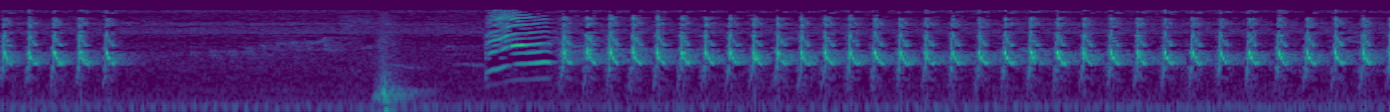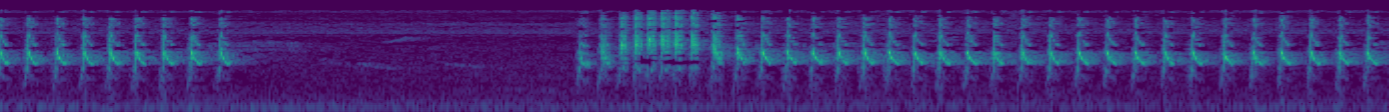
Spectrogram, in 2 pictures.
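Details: Kapas tembak singing in full, lively form; long bursts of rapid, evenly repeated high chattering notes, about three to four per second, separated by a short pause and a brief sharp call.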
